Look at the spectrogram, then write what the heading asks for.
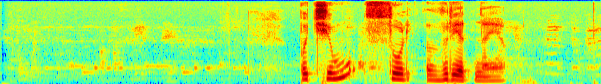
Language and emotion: Russian, neutral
